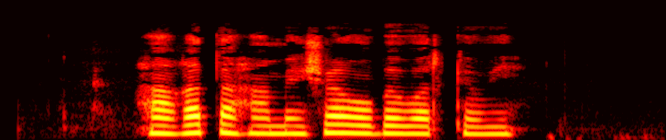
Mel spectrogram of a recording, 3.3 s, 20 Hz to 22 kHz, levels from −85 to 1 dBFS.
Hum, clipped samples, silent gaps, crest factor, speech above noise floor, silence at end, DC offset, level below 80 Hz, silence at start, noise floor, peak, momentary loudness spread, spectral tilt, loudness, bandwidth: none; under 0.1%; none; 18 dB; 45 dB; 0.75 s; under 0.1%; -74 dBFS; 0.7 s; -66 dBFS; -4 dBFS; 10 LU; -5.5 dB/octave; -21 LUFS; 9.6 kHz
